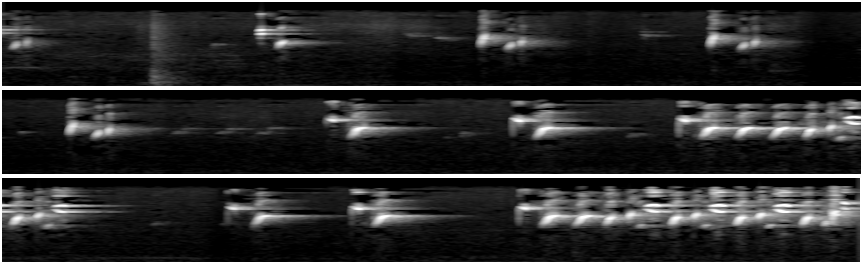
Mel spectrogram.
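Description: A European goldfinch sings: high, bright chirps at first spaced about a second apart, building into rapid, tinkling twittered phrases. A soft low hum underneath.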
